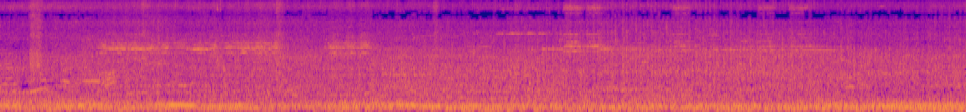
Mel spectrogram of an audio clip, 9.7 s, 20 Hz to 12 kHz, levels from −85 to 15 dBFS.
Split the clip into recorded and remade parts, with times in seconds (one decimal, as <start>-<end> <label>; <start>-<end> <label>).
0.0-1.8 recorded; 1.8-6.3 remade; 6.3-9.7 recorded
